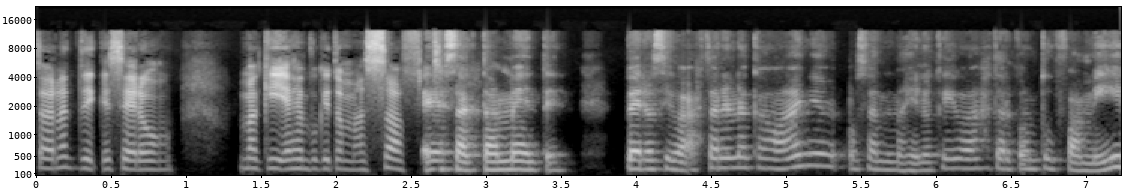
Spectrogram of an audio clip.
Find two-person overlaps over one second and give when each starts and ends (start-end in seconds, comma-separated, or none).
none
